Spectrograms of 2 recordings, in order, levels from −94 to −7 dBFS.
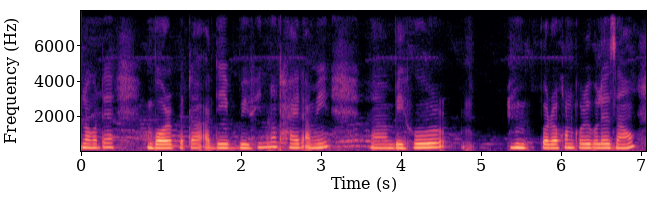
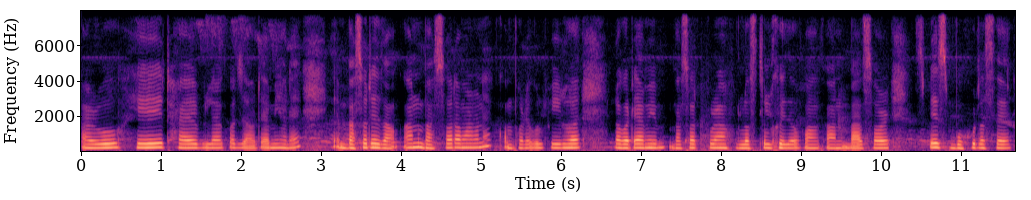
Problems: background sounds at intervals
